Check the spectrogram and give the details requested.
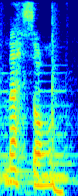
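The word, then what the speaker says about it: mäso: So we would say meso, even though it's spelled like a maso.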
